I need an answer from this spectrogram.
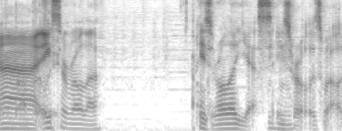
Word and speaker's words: Acerola: Acerola.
